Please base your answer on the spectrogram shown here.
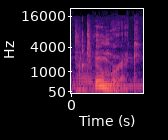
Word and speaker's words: turmeric: Turmeric. Turmeric? But it's got an R in there. T-U-R. There's an R in there. Turmeric.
